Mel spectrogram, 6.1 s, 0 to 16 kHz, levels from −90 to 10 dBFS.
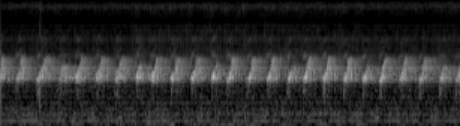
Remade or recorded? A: remade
